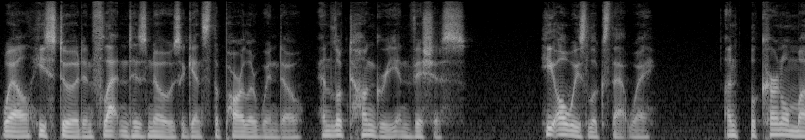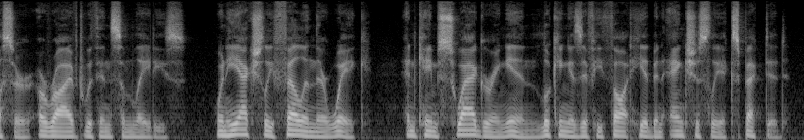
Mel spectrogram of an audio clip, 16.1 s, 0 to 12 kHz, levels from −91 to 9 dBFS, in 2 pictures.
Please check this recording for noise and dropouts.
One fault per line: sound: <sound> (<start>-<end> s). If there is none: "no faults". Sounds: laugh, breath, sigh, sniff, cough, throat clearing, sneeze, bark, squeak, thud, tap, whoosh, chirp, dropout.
sound: dropout (7.4-7.5 s)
